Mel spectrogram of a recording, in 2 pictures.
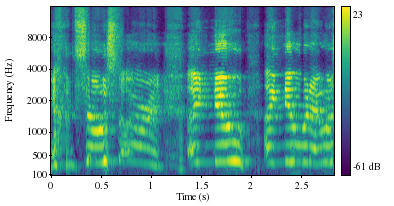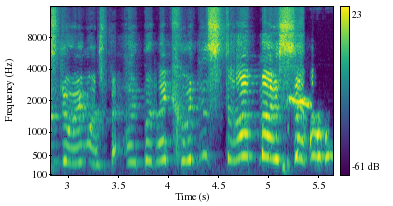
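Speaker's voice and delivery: put-on sobbing voice, very high pitched. Retelling a first grader's apology after drawing on the car: imitating Claire sobbing. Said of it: "sobbing, crying".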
